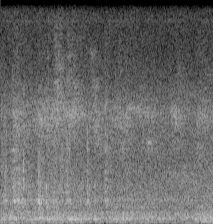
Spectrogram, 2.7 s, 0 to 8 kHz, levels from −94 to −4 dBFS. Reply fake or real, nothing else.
real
